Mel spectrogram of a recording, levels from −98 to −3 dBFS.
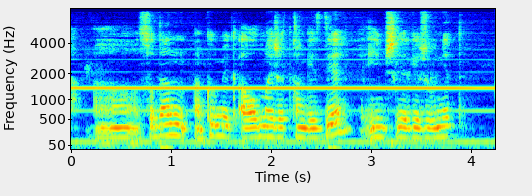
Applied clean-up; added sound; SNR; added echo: none; Wind instrument, woodwind instrument; 2 dB; reverberation time 0.2 s.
